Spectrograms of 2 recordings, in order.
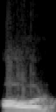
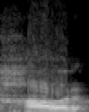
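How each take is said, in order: First: The word begins directly with a vowel sound. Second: The word begins with an audible h sound. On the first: The speaker calls it right. "आवर pronounce किया जाता है" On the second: The speaker calls it wrong. "ये हावर pronounce नहीं किया जाता है"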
